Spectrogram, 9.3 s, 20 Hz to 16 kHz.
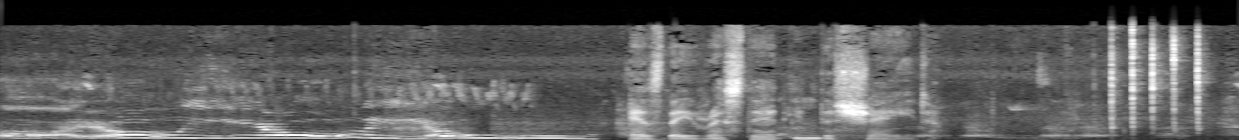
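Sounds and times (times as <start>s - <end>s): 
voice imitating a hyena singing loudly: 0.0s - 4.6s
speech: 4.7s - 7.1s.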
